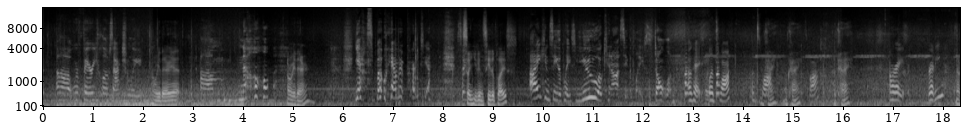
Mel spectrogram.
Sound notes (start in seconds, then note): 3.9 laughing; 5.8 laughing; 12.7 car beeps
